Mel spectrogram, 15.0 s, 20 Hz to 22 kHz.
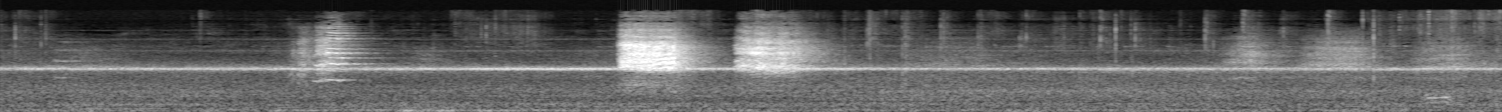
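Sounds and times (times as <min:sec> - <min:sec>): high-pitched insect trill: 0:00.0 - 0:15.0.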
